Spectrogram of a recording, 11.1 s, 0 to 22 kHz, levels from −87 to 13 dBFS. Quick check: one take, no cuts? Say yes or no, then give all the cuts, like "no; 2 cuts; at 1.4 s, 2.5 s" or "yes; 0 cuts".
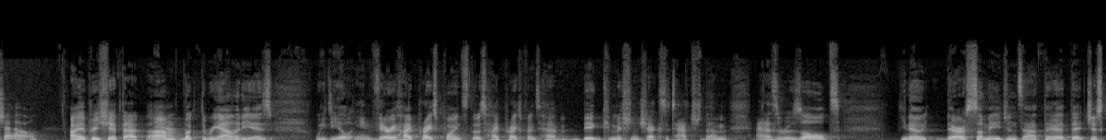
yes; 0 cuts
